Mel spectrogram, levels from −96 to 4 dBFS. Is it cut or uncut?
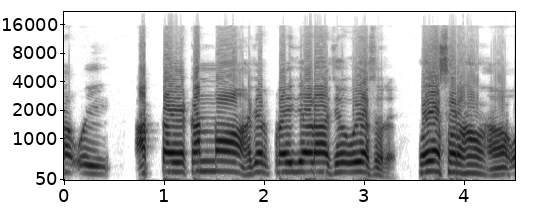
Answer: uncut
